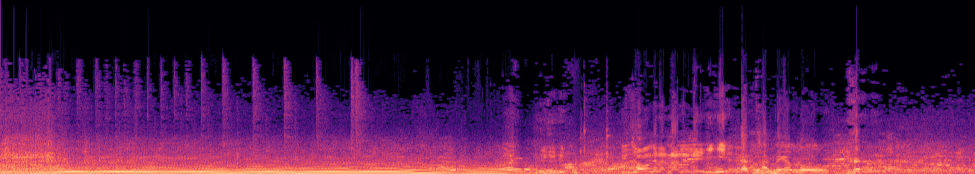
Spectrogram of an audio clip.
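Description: A distorted electric guitar plays loudly through an amplifier.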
